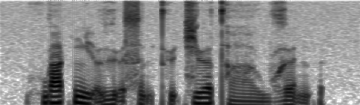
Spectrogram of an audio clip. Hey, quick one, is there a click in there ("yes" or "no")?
no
